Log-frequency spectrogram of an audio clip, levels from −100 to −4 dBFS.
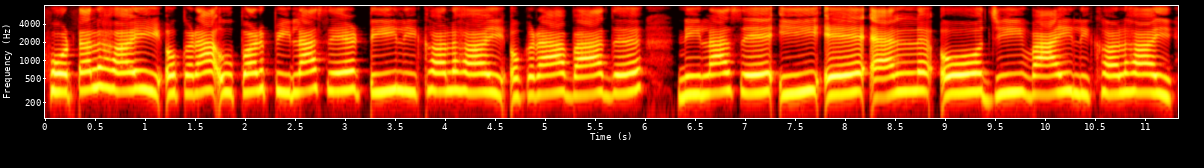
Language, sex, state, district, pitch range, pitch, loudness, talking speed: Bajjika, female, Bihar, Vaishali, 285-315 Hz, 300 Hz, -20 LUFS, 110 wpm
